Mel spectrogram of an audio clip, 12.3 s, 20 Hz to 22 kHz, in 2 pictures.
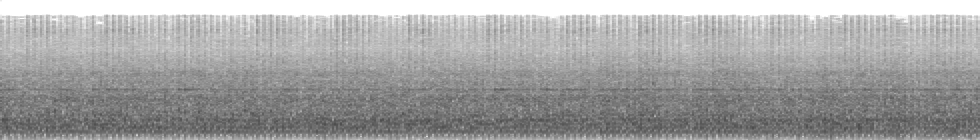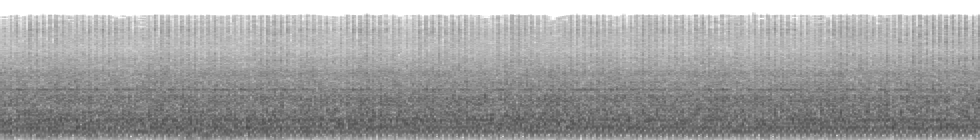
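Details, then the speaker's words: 550 walk-behind mower with cleaned, washed-out air filter and replacement Craftsman blade: constant even buzz with steady pitch, no surging or misfires; owner may still check the carburetor diaphragm later. Normal running. "So yeah, it runs okay."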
